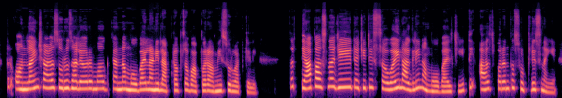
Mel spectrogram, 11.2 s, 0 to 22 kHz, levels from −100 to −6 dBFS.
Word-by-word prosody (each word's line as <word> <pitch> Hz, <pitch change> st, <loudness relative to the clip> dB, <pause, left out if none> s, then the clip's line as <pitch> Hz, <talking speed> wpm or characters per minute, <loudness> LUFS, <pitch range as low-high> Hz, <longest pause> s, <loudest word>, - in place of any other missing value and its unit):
तर 345 Hz, -, -10 dB
ऑनलाईन 275 Hz, +4 st, +4 dB
शाळा 320 Hz, -1 st, +1 dB
सुरु 310 Hz, -1 st, +1 dB
झाल्यावर 285 Hz, -1 st, +2 dB
मग 275 Hz, -1 st, -4 dB
त्यांना 270 Hz, -1 st, +2 dB
मोबाईल 250 Hz, +1 st, +2 dB
आणि 245 Hz, -1 st, +5 dB
लॅपटॉपचा 220 Hz, +2 st, -3 dB
वापर 210 Hz, +1 st, -2 dB
आम्ही 200 Hz, +1 st, 0 dB
सुरुवात 200 Hz, -3 st, -3 dB
केली. 160 Hz, -4 st, -9 dB, 0.7 s
तर 355 Hz, -, -3 dB, 0.2 s
त्यापासनं 335 Hz, +4 st, +3 dB
जी 335 Hz, +1 st, +3 dB
त्याची 310 Hz, -1 st, -2 dB
ती 330 Hz, -, -2 dB
सवय 275 Hz, -1 st, +1 dB
लागली 275 Hz, -2 st, +1 dB
ना, 300 Hz, -5 st, -1 dB
मोबाईलची 190 Hz, 0 st, -4 dB
ती 340 Hz, -, -4 dB, 0.2 s
आजपर्यंत 280 Hz, +3 st, -2 dB
सुटलीच 255 Hz, -3 st, -5 dB
नाहीये. 170 Hz, -8 st, -5 dB
265 Hz, 145 wpm, -24 LUFS, 220-305 Hz, 0.7 s, आणि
